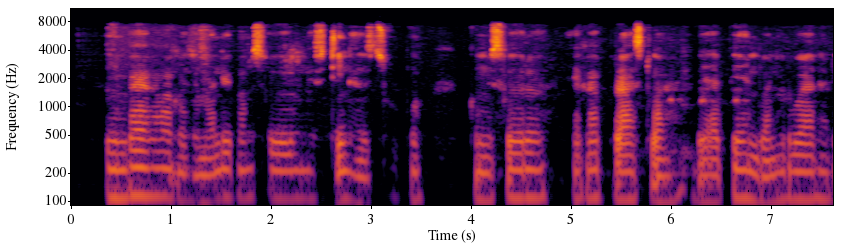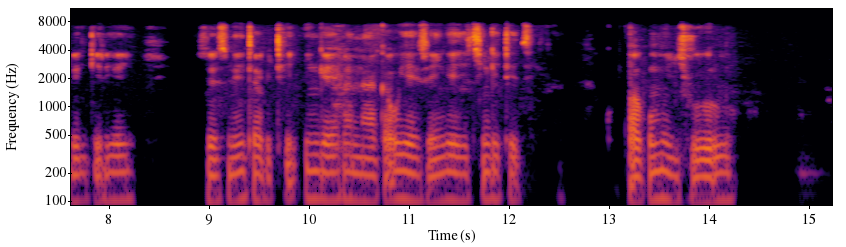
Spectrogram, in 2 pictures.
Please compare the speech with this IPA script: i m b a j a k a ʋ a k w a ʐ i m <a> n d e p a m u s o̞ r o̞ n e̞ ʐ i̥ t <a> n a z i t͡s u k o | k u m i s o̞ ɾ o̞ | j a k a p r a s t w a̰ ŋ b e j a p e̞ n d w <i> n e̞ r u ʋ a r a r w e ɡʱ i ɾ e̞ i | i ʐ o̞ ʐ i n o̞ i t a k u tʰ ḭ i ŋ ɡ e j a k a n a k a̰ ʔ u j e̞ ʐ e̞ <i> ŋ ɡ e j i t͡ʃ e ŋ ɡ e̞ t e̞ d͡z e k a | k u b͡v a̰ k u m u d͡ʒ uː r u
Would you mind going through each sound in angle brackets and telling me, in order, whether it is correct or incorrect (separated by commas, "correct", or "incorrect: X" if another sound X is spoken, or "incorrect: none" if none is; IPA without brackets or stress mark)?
correct, incorrect: i, incorrect: a, correct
